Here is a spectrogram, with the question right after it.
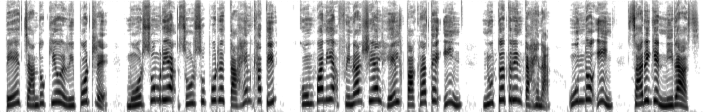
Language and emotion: Santali, angry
